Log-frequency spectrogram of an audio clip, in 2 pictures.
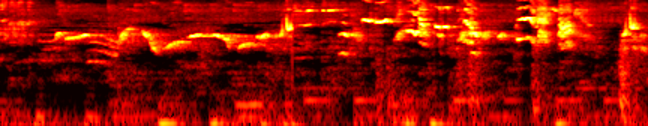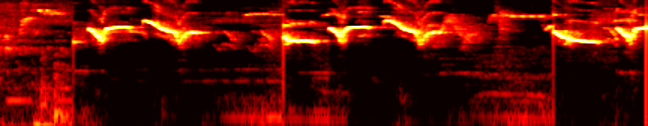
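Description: An Oriental magpie-robin sings loud, varied whistled phrases that swoop up and down. The phrases come in quick bursts, over a faint low rumble at the start.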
